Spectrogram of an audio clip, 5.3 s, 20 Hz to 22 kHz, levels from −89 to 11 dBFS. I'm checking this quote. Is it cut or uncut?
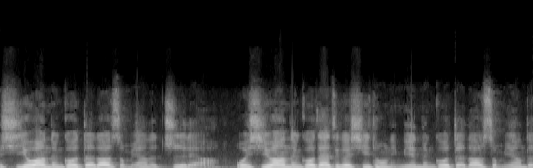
cut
